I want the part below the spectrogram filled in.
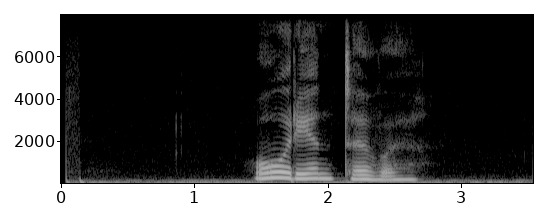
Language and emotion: Russian, neutral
